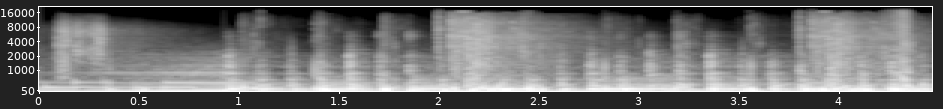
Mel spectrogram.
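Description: Heavy gunfire and exploding high-grade ordnance during a firefight: loud, dense bursts of shots and booming blasts follow one another without a break.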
